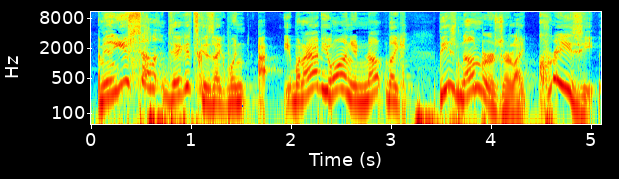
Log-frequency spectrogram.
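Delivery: high, amazed mock Joe; imitating Joe. Joe marvelling at the numbers, high mock voice. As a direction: squeak up high like Joe in disbelief. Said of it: "He goes".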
